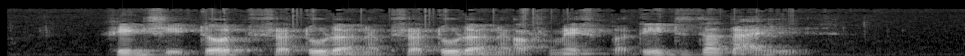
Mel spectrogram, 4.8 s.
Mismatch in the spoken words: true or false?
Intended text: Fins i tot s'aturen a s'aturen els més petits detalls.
false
